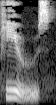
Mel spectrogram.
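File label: "PEWs", English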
